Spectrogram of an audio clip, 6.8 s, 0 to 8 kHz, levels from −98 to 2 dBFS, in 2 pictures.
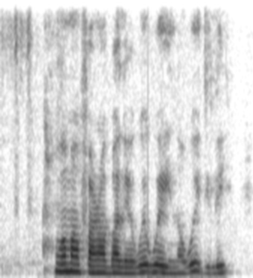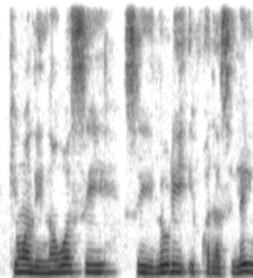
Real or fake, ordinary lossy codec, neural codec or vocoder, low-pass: real; none; none; none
